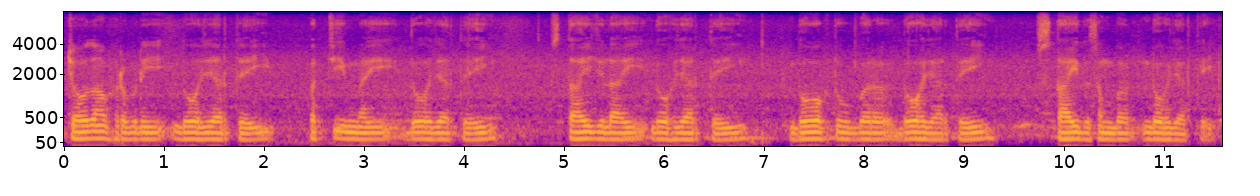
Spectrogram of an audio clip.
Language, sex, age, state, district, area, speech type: Punjabi, male, 45-60, Punjab, Mohali, rural, spontaneous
